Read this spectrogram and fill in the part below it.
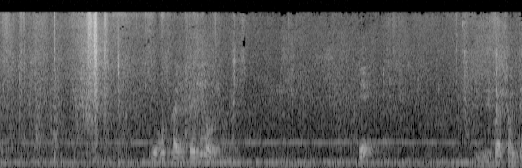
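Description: Bodies shuffle and slide on a mat.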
